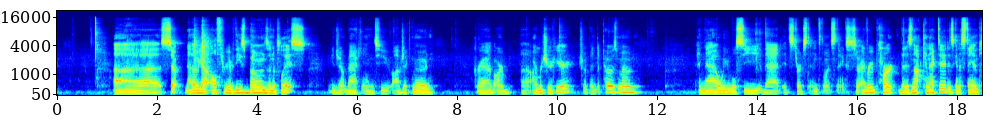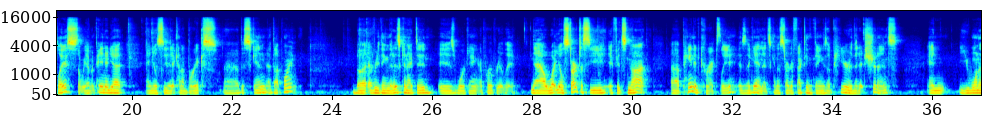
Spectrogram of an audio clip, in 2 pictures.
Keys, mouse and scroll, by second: 0.8 middle click, 6.0-9.7 drag, 7.8-9.7 right drag, 9.7 middle click, 11.0-14.5 drag, 12.8-14.7 right drag, 13.9 r, 20.3 r, 20.8-22.0 middle drag, 24.2 right click, 24.5 r, 25.0 middle click, 26.0 middle click, 27.2 middle click, 28.9-29.4 scroll up 1, 30.2-31.4 drag, 30.2-34.6 right drag, 34.6 r.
